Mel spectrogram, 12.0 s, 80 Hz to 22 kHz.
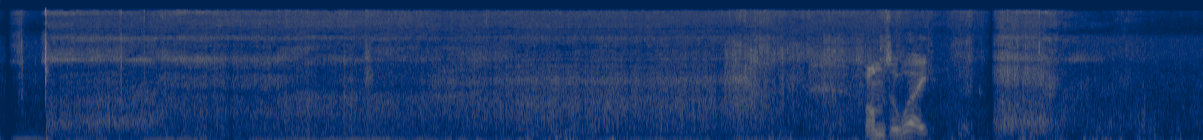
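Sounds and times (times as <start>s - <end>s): lighter clicking: 0.4s - 4.2s
flame hissing: 0.4s - 12.0s.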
